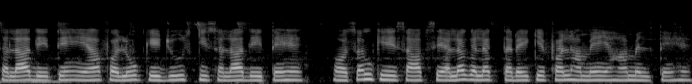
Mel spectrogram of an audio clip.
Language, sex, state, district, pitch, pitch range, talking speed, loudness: Hindi, female, Chhattisgarh, Raigarh, 200 Hz, 195-205 Hz, 200 wpm, -25 LUFS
